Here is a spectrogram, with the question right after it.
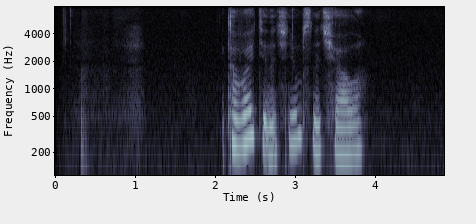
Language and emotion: Russian, sad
